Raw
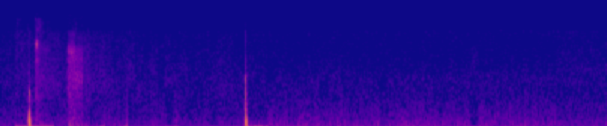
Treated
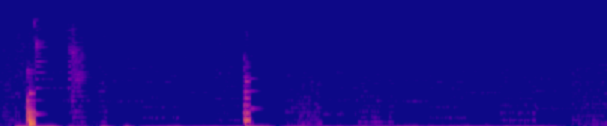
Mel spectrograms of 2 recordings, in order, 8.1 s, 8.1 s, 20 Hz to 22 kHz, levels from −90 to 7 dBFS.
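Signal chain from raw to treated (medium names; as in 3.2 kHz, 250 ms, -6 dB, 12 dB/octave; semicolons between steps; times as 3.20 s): reverb removal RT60 0.85 s; harmony voices +12 st -12 dB; delay 86 ms -21 dB; resonator arpeggio 2.1 Hz 120–1100 Hz; trim +6 dB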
